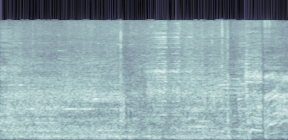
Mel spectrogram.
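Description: Loud, steady din of a pachinko and pachislot parlour: machine music and electronic sound effects over a constant roar, with a few sharp clicks that fit reel-stop buttons being pressed.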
